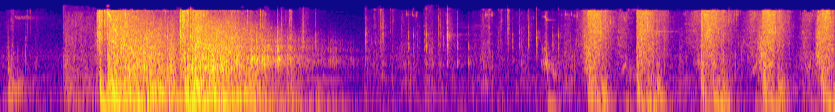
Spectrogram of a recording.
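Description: Wooden planks clatter and knock as walls are built in quick bursts.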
